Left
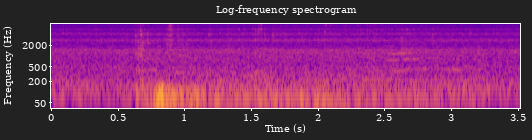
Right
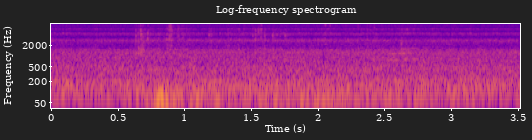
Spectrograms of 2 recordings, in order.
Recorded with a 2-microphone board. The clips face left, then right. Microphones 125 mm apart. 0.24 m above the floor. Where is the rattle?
No rattle in this recording.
